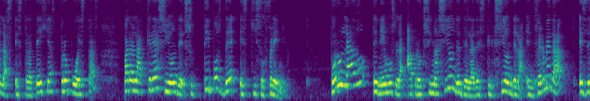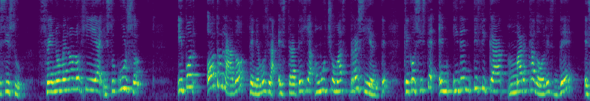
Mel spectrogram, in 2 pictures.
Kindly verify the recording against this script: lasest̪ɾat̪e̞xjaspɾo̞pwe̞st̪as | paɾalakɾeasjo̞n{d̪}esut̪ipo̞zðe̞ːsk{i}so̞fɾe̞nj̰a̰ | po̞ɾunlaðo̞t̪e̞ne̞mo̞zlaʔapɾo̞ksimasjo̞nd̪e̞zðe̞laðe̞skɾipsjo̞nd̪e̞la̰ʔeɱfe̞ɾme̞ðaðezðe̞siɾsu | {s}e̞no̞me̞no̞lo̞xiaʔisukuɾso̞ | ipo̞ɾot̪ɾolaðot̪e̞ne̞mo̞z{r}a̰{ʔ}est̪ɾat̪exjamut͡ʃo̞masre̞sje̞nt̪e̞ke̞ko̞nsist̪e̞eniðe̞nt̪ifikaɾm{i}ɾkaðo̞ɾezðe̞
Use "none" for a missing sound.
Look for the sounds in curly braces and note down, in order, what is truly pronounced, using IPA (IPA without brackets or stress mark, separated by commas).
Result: d̪, i, f, l, ʔ, a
